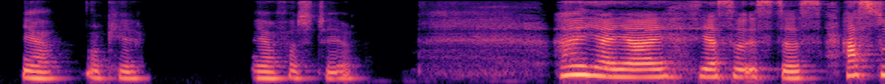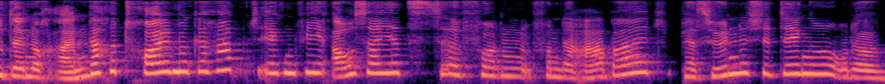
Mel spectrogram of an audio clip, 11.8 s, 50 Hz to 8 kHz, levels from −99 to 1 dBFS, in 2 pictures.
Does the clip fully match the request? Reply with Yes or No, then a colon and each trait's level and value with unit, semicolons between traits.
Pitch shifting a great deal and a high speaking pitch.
Yes: wide, 7.6 semitones; very high, 250 Hz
